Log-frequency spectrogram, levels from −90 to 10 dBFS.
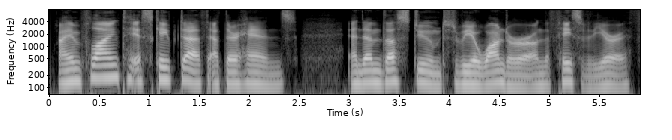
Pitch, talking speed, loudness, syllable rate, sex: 125 Hz, 235 wpm, -19 LUFS, 5.3 syllables/s, male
